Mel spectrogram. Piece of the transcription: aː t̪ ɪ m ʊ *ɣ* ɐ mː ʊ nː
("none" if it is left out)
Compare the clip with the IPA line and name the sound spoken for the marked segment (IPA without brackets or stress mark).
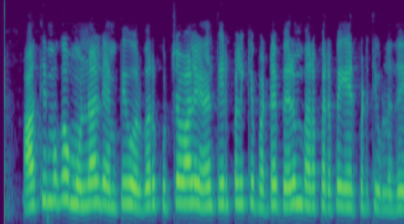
ɣ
